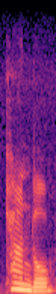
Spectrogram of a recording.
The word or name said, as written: candle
